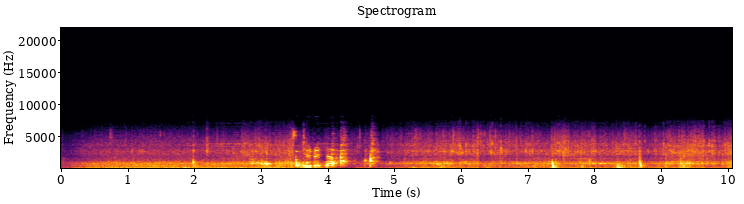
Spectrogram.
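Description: Onions and garlic-ginger paste sizzling in hot oil in a steel kadai, stirred with a perforated metal spatula that scrapes around the pan. A few sharp clicks of metal on metal stand out over the steady sizzle.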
